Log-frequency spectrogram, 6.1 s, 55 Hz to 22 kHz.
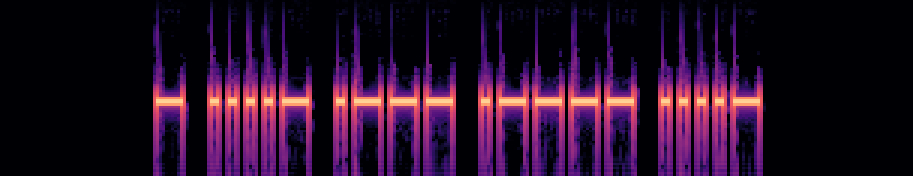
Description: Morse code, heard as a keyed tone, about 20 wpm, 700 Hz. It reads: T4J14
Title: Five Challenging Letter-Number Combinations 20wpm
